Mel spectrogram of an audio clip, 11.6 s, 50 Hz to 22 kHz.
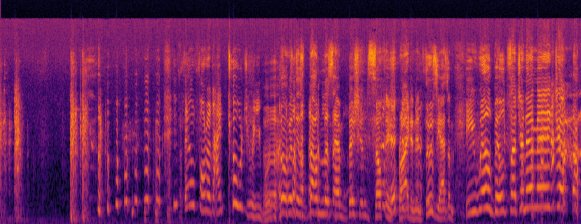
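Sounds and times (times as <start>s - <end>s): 
door creaking as it swings: 0.0s - 0.6s, 1.3s - 2.2s
door thud and scrape: 1.4s - 2.2s
laughter: 1.6s - 4.1s, 5.0s - 11.6s
speech: 3.1s - 11.6s.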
